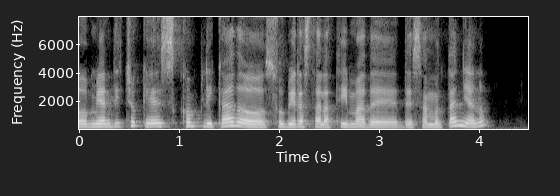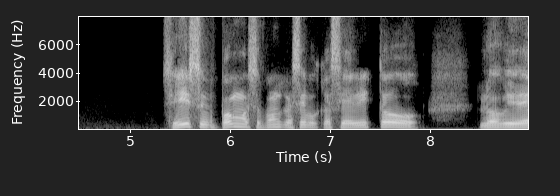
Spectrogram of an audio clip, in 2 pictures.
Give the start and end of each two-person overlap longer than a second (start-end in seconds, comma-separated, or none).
none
